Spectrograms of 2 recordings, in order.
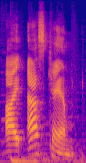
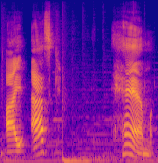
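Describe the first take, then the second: First: The h in him is dropped entirely. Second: The h in him is clearly pronounced. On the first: "When speaking, you say, ... You just take off this. You don't pronounce it" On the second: "Here, you say"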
